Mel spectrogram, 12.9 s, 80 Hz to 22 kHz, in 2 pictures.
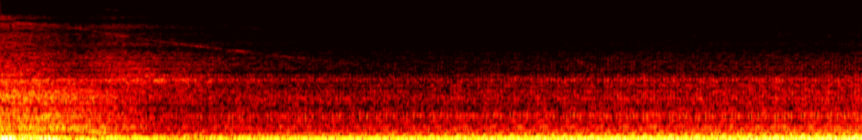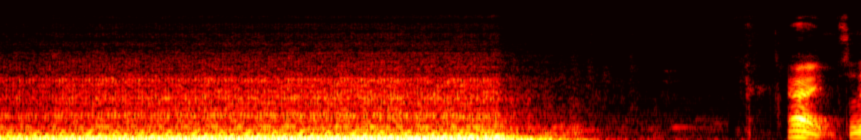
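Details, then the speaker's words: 2017 Ford Powerstroke diesel pickup after fuel filter and water separator change with SPE billet drain: quick rev at start, then even deep diesel clatter at idle until shutdown; runs clean, normal. "so let her idle for a little while and then uh yeah well give you a few little tiny wraps not really but kind of give it a little couple little rushes to make sure everything's good"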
